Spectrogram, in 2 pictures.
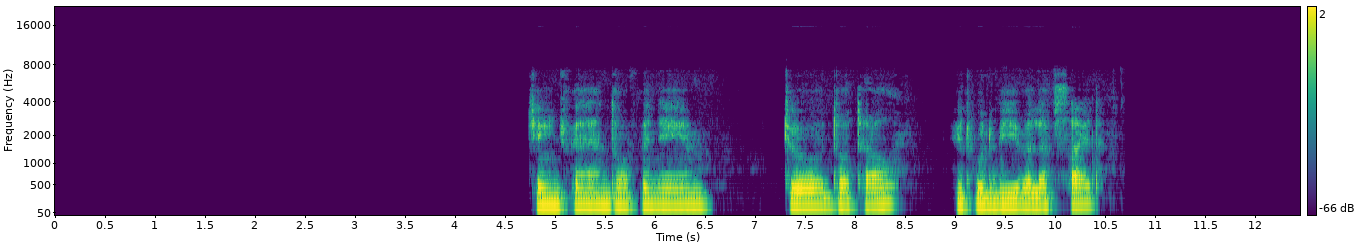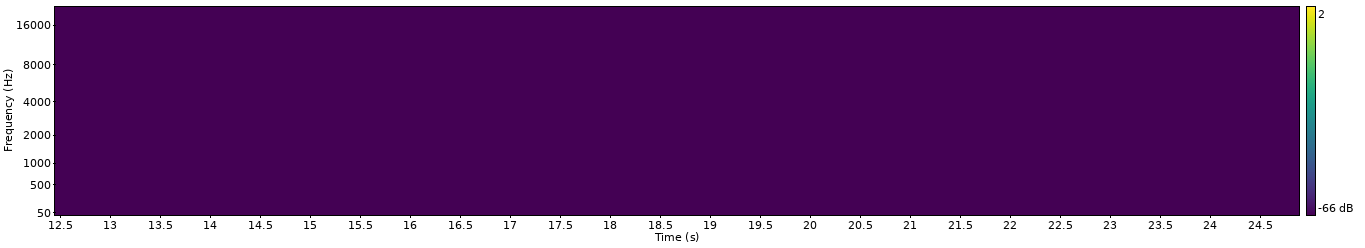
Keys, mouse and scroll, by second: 0.3-5.1 drag, 0.3-5.1 middle drag, 5.1-8.9 right drag, 9.4-11.4 drag, 12.5-15.3 drag, 20.5-23.2 right drag, 21.2-23.2 drag, 24.4 right click.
